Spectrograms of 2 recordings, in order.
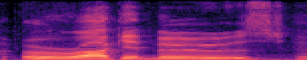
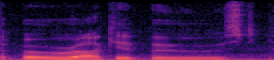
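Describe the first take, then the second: First: Slow, loud, drawn-out call; hyped announcement. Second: Said in the usual way. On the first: Acted. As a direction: announce it like a launch. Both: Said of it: "three, two, one".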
